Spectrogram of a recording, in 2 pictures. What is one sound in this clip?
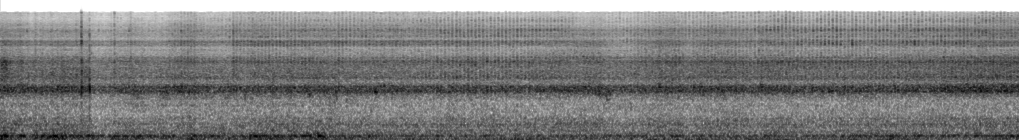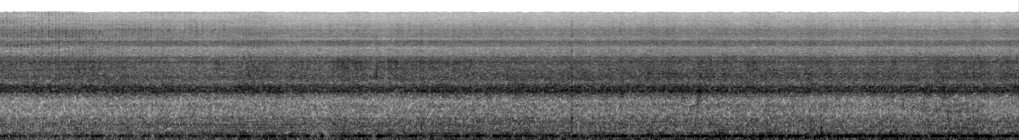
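A kart engine whines steadily up close.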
